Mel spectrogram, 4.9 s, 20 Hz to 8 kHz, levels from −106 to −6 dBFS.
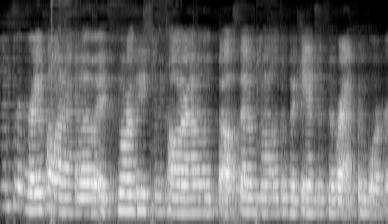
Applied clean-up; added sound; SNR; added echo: neural mask model DeepFilterNet 3.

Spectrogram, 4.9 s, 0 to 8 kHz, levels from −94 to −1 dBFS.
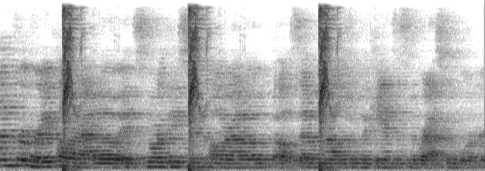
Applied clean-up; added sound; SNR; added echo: none; Thump, thud; 3 dB; reverberation time 0.7 s.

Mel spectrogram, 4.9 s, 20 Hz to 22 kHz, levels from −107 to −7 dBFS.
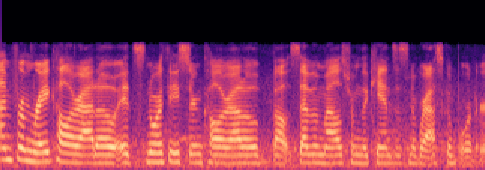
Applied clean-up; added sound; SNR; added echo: none; none; none; none.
